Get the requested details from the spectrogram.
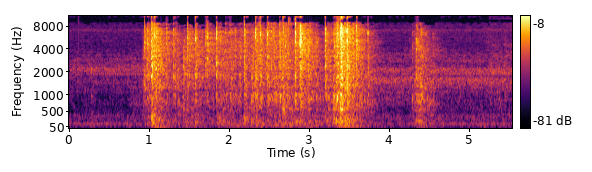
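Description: A small robot's mecanum wheels whir across a tile floor.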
